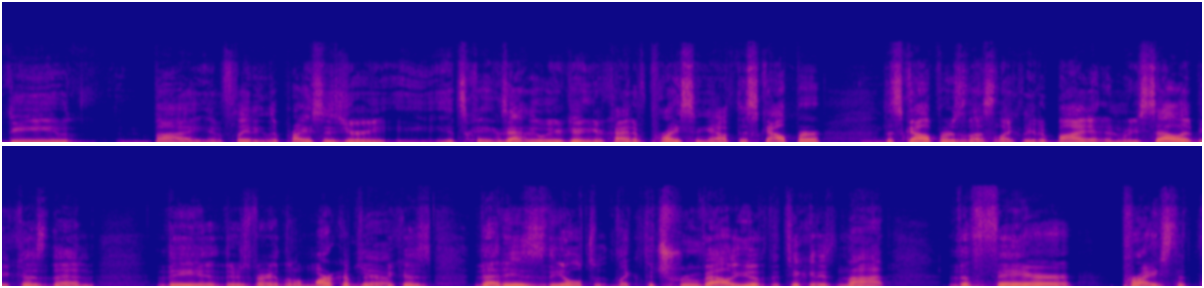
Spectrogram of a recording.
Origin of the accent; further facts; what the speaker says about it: New York City, New York, United States; as a New Yorker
